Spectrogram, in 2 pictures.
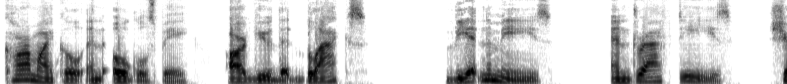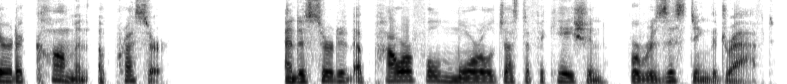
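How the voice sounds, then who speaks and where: A man reading a history audiobook in a measured, expressive narration. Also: medium pitch, no room sound, clean studio sound.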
